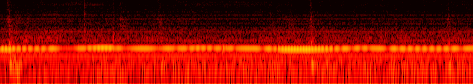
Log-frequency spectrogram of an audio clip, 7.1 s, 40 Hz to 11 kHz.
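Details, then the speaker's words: Sanyo RDS20 cassette deck playing a 440 Hz test tone against a reference before speed adjustment: the tone swells and fades in a slow beat, showing the tape runs flat. Slow tape speed. "we can hear that this was flat so we're just adjust the speed here"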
